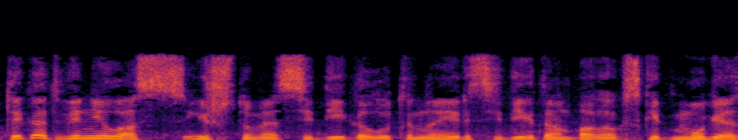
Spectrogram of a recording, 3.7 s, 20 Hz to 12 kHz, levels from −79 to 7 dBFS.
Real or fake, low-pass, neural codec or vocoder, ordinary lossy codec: fake; 7.2 kHz; codec, 16 kHz, 8 kbps, FreqCodec, smaller model; MP3, 48 kbps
